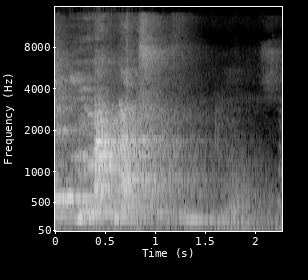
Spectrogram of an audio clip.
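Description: A person's voice calling out loudly with a rising pitch about half a second in, then fading away into the hall's echo.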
